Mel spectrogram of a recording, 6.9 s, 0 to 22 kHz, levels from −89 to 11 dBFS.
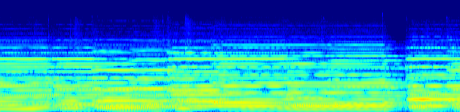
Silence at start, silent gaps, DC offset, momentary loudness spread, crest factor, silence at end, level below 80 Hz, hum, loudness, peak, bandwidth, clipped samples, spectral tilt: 0 s; none; under 0.1%; 4 LU; 14 dB; 0 s; -56 dBFS; none; -26 LUFS; -12 dBFS; 9.4 kHz; under 0.1%; -7.5 dB/octave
